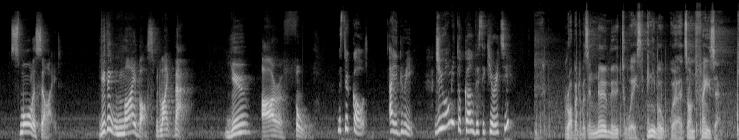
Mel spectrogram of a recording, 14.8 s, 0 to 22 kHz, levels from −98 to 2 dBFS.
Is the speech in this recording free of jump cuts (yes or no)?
no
